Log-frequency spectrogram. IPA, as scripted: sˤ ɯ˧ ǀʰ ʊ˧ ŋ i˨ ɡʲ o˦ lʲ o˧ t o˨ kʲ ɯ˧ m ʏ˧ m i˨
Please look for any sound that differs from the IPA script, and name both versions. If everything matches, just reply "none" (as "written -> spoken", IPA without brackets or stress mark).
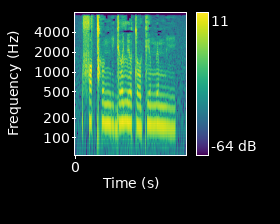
none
